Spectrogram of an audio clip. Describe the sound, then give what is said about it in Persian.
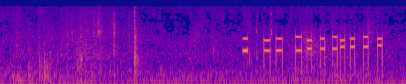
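A telephone number is dialed in a quick run of many touch-tone beeps, each a short two-toned pip. Soft rustling and shuffling come first, before the dialing begins. “امین دفتر تلفن رو پیدا میکنه و با تلفن شماره دایی رو میگیره.”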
